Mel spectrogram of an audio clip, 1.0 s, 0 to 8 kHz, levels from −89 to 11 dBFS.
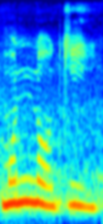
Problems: constant background noise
